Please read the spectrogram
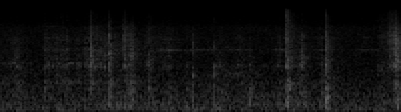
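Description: Small paper snips trimming the edge of a cardstock and paper panel: a few faint, sharp snips, the clearest near the end, with near silence between them.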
